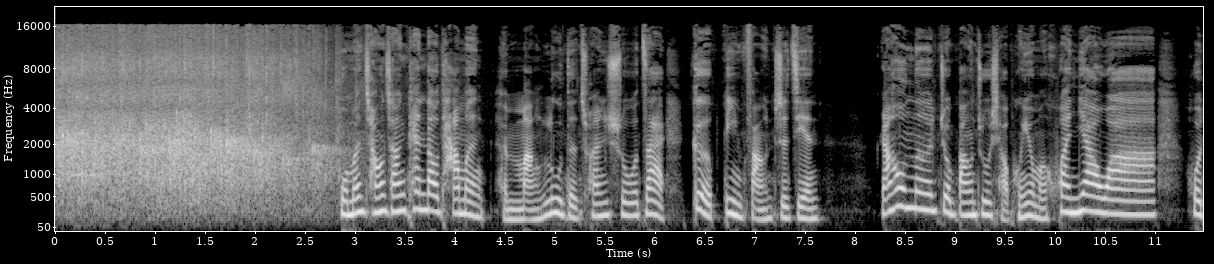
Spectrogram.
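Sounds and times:
audience applause: 0.0 - 3.2
speech: 2.8 - 11.4.

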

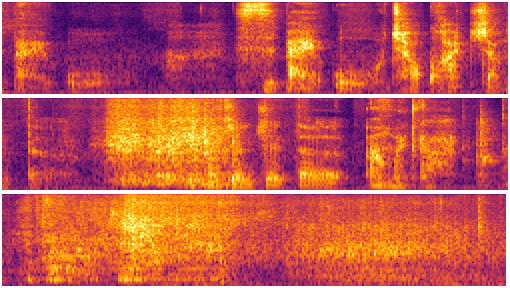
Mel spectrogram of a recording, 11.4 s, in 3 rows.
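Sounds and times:
speech: 1.9 - 8.6
toilet flushing: 4.5 - 5.6, 7.6 - 11.3.

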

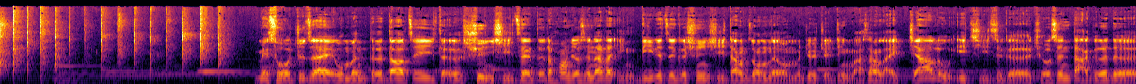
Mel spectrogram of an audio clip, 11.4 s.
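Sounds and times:
hand claps: 0.0 - 2.4
speech: 2.5 - 11.3.

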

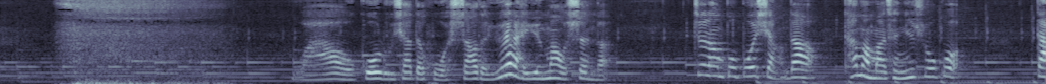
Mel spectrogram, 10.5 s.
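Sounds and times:
deep inhale: 0.5 - 2.6
speech: 3.4 - 6.2, 7.0 - 9.7.

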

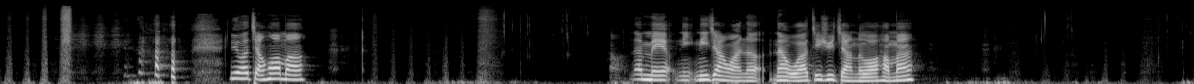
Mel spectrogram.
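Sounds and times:
dog panting: 0.0 - 1.2, 2.9 - 5.9, 9.2 - 11.9
low rustling and snuffling: 0.0 - 1.8, 3.1 - 6.1, 9.4 - 11.9
speech: 2.3 - 3.2, 6.3 - 9.2.

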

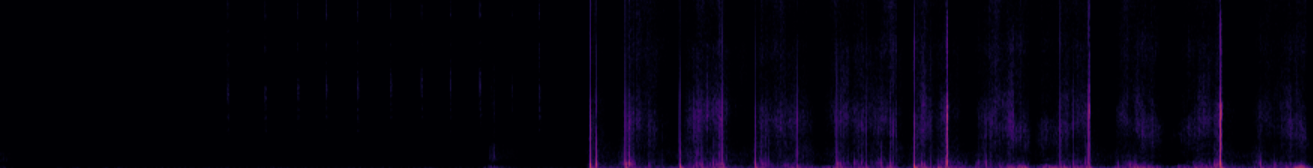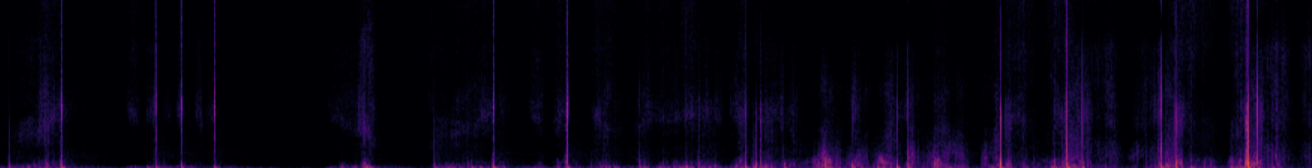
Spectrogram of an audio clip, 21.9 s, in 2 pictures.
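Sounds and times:
line microphone being handled: 4.9 - 11.6, 13.8 - 21.8
scraping rubbing and tapping on a line microphone: 4.9 - 12.9, 13.7 - 21.8.

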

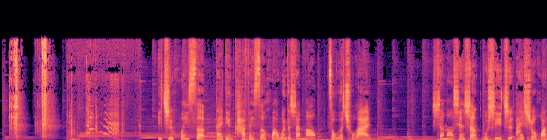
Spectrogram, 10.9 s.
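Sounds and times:
door creaking: 0.2 - 2.8
door latch clunks: 0.3 - 2.6
speech: 3.2 - 7.6, 8.7 - 10.9.

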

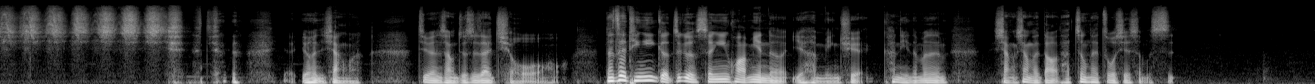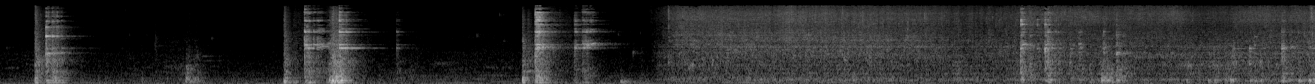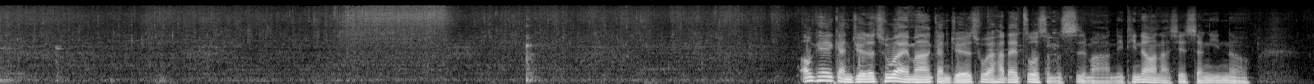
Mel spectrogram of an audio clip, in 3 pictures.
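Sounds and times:
speech: 3.0 - 11.9, 34.4 - 38.9
glass cups clinking: 16.2 - 17.3, 18.5 - 19.4, 23.3 - 24.5, 25.6 - 27.1, 31.5 - 31.8
running tap water: 19.7 - 39.4.

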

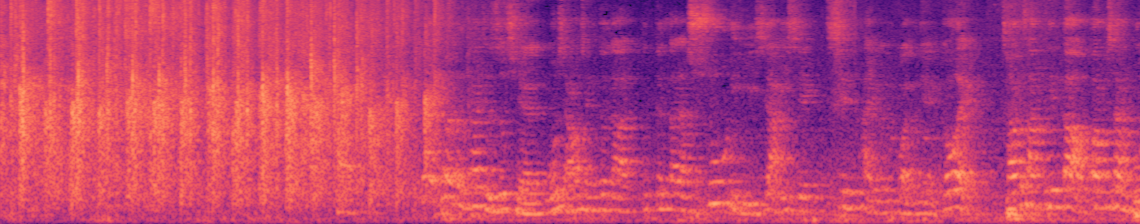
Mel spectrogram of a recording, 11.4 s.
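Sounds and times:
audience applause: 0.0 - 4.7
speech: 5.8 - 11.4.

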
